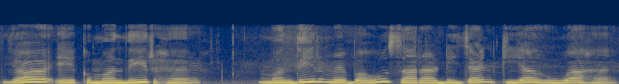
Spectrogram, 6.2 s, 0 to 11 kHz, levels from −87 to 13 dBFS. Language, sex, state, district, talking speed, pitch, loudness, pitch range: Hindi, female, Jharkhand, Palamu, 115 wpm, 265 Hz, -11 LUFS, 255-285 Hz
